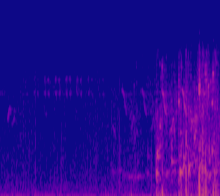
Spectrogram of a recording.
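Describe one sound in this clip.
Water splashes and trickles through cupped hands.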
